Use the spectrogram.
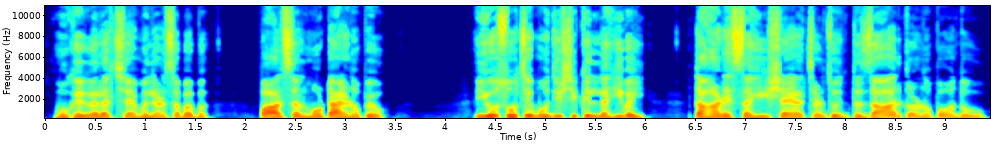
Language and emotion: Sindhi, sad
